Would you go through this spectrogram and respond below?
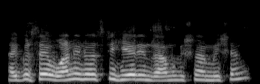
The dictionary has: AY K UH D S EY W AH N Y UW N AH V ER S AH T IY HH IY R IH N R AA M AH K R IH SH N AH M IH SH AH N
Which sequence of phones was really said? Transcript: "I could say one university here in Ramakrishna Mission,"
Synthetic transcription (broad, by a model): AY K UH D S EY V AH N Y UW N AH V ER S AH T IY HH IY R IH N R AA M AH K R IH SH N AH M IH SH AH N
